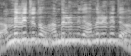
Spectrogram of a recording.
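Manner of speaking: high, curt mock commands; bossy orders. Wife ordering her husband around, a hammed-up bossy tone. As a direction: bark errands at him, mock bossy.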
